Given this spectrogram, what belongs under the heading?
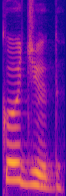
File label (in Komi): "кӧдзыд" Komi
